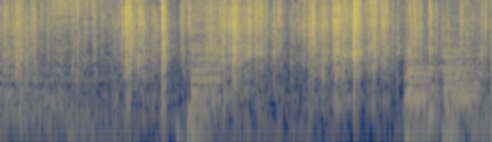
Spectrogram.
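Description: Clear plastic parts bag crinkling as it is handled and slit open with a pocket knife, with background music playing underneath.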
